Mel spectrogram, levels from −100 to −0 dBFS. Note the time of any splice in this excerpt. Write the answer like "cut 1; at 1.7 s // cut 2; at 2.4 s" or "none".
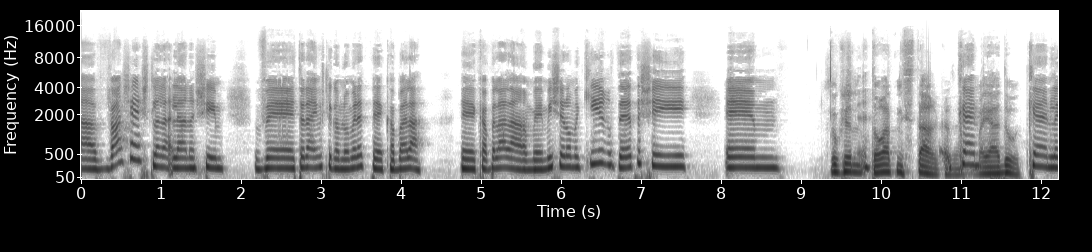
none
